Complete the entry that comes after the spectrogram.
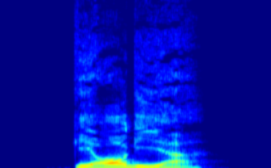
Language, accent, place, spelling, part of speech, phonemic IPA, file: German, Germany, Berlin, Georgier, noun, /ɡeˈɔʁɡiɐ/, De-Georgier.ogg
- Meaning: Georgian (man from the country of Georgia)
